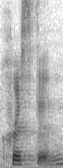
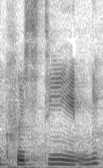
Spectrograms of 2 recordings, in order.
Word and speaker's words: Kristen: native Spanish speaker, and he could not pronounce the name Kristen because they don't have that I sound in Spanish. So he would only call me Christine, and I didn't really like being called Christine because that was just a mispronunciation of Kristen that I had dealt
